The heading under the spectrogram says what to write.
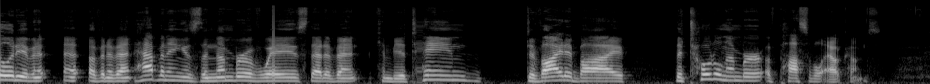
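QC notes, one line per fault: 2.73–2.75 s, repeated buffer: a brief buzzy click as a piece of about 11.6 ms, which fits a 512-sample buffer, plays two extra times with a hard join at each repeat. Fresh audio arrived late, so the device replayed its last buffer. Nothing appears lost.
4.18–4.23 s, repeated buffer: a longer rough buzz as the same short piece of about 11.6 ms sounds four extra times in a row, hard-joined each time. The next buffer was late again, so the device replayed the previous one instead of waiting. No audio seems to be skipped.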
